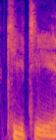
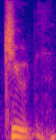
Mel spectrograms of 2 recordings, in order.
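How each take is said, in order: First: The name is spelled out letter by letter. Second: The name is said as one word. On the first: "when I say, you know, Q T" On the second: "everybody like cute"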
